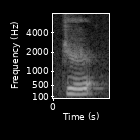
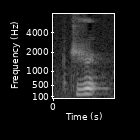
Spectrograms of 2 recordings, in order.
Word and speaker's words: 支: Today's new character is pronounced first tone, zhi, zhi.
